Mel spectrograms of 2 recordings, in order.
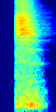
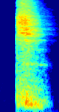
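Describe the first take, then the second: Both takes have the same delivery.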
